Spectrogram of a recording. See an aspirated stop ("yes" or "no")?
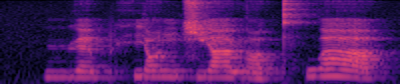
yes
